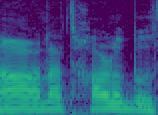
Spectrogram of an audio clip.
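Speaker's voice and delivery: put-on sobbing, crying little kid voice. Retelling what a crying child said after a bite: imitating a crying child. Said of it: "he started crying, saying".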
